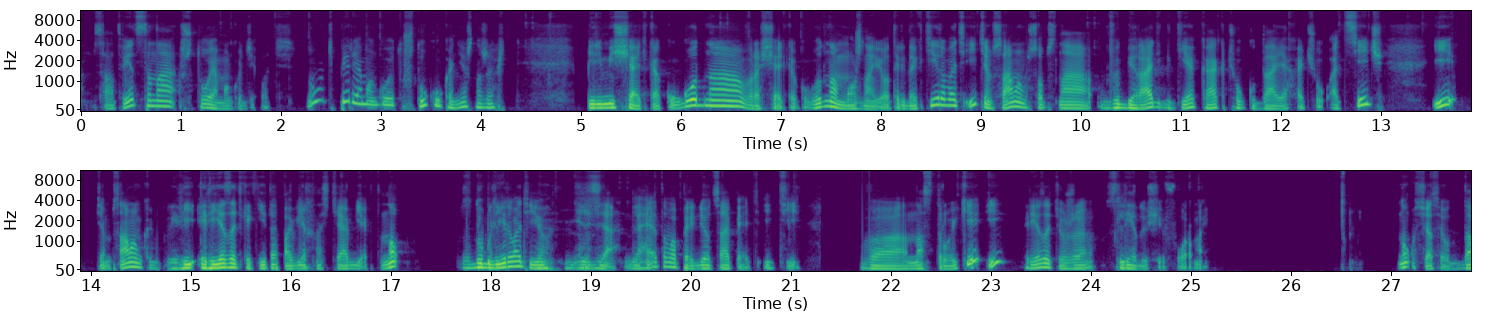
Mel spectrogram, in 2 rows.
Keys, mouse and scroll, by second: 1.3-2.9 right drag, 1.9-4.6 middle drag, 3.4 g, 4.8-6.2 middle drag, 5.4 r, 6.6-8.2 middle drag, 8.0 r, 8.4 middle click, 10.2-12.2 middle drag, 13.6 shift+d, 15.6 x, 15.9-17.6 middle drag, 18.6 Delete, 19.6-21.4 middle drag, 21.0 ctrl+shift+x, 22.6-24.3 middle drag, 26.0-27.8 middle drag.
